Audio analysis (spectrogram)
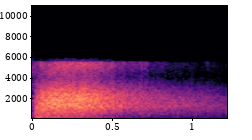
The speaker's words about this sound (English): Like a striking snake, that rawhide lash in Chet's right hand flew across the room and bit into Lafitte's wrist.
